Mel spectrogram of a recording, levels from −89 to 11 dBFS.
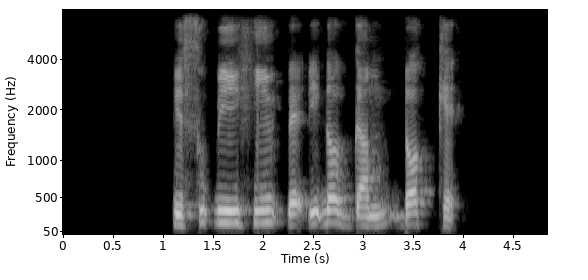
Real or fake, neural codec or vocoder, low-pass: fake; codec, 44.1 kHz, 3.4 kbps, Pupu-Codec; 7.2 kHz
